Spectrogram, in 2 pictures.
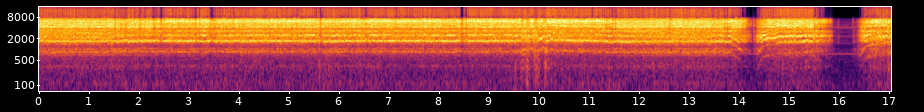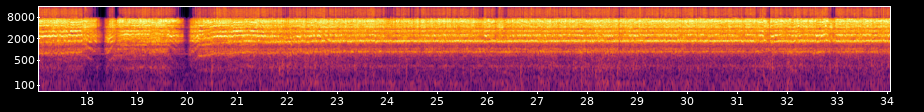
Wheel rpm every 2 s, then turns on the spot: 220, 230, 230, 230, 230, 240, 200, 130, 130, 130, 180, 230, 230, 230, 230, 230, 230.
none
